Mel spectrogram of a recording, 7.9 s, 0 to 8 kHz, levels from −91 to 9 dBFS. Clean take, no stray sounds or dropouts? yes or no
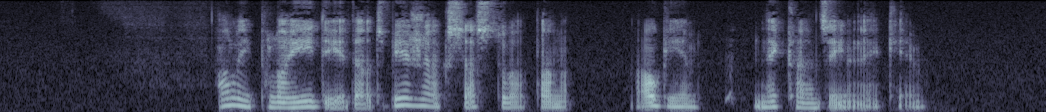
no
